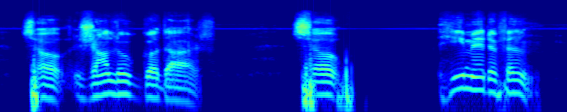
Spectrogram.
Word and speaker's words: Jean-Luc Godard: You don't pronounce the last D, that's how the French language is. You don't pronounce the last syllable. So Jean-Luc Godard.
